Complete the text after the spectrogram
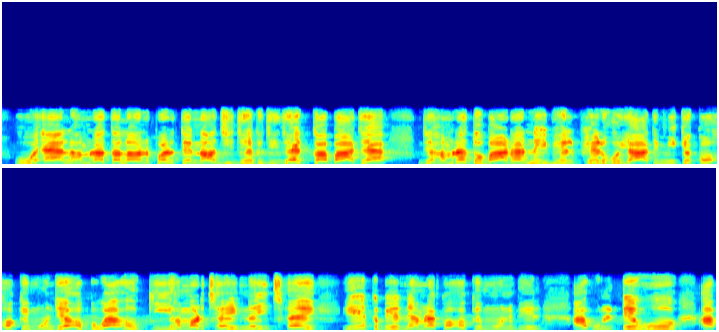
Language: Maithili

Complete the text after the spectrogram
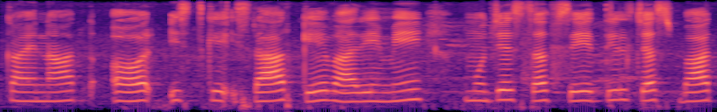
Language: Urdu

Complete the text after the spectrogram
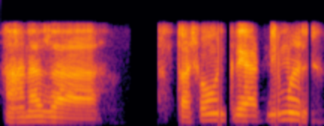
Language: Kashmiri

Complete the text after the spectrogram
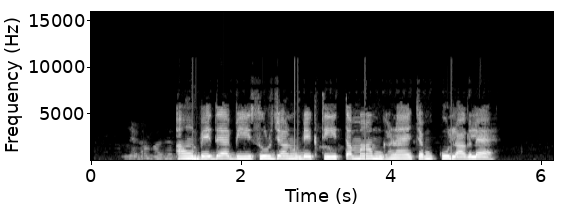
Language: Od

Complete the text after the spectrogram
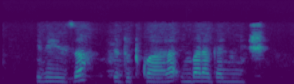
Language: Kinyarwanda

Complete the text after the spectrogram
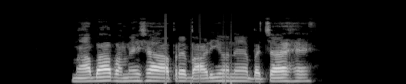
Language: Marwari (Pakistan)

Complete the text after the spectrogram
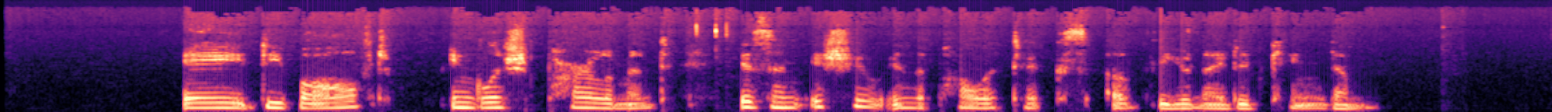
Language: English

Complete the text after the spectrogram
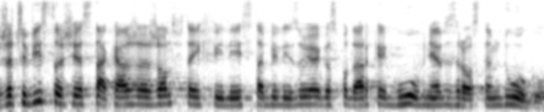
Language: Polish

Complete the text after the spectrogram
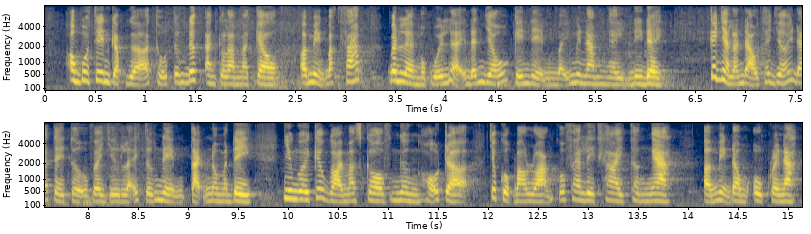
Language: Vietnamese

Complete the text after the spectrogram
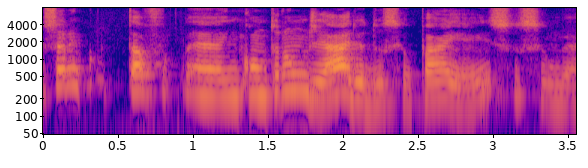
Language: Portuguese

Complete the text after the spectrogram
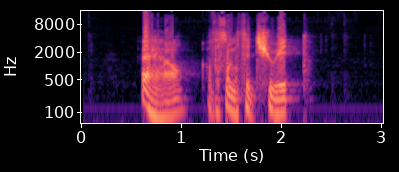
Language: Kabyle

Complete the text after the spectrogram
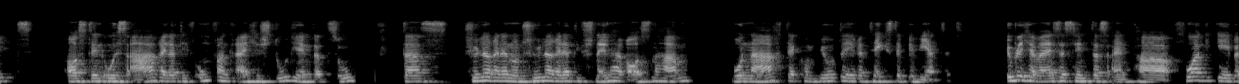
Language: German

